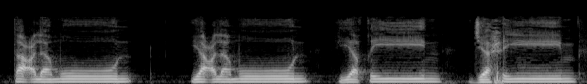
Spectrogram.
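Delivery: تعلمون, یعلمون, یقین and جحیم with long drawn vowels. Shown as a demonstration. Teacher showing how long the madd vowels are held. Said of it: "ان کو لمبا کیا جا سکتا ہے".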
